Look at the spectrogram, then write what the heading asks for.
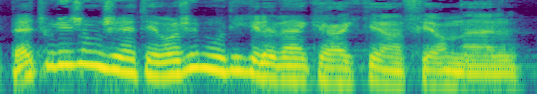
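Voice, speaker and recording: Sly police commissioner, swooping intonation. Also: male voice, on the high side, wildly swooping pitch, racing, a little mellow, breathy edge, full character voice. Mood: ironic, insistent. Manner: probing, ironic, pointedly repeating answers. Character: sly, insistent male police commissioner questioning suspects. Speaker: detective. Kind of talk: French radio mystery play acting.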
